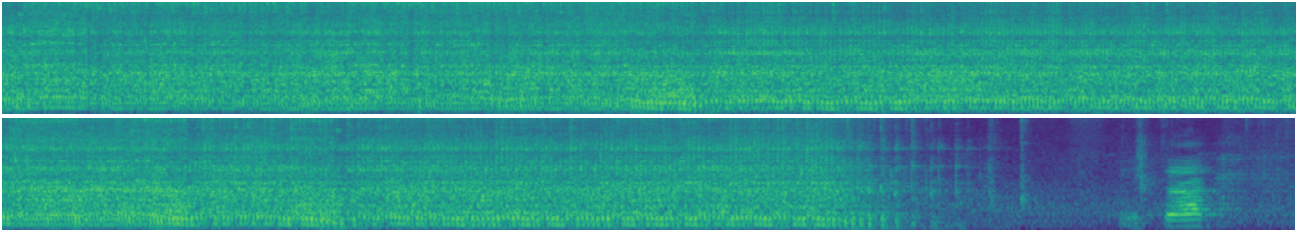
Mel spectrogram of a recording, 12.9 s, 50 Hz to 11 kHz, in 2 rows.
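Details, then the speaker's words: Stihl FS 400 brushcutter, started indoors on choke: buzzes at a flat, steady high note that won't rev up, then cuts out; inlet needle stuck from old fuel. "завелась але не розвиває оберти проперевірю чи не забитий фільтр"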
